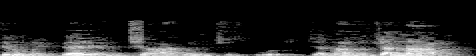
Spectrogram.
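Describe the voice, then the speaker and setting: Speaking very fast, a man is heard with audible echo from the room. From northern Paraná, Brazil. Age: 70s. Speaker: former city councillor and union activist. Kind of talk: interview. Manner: animated.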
